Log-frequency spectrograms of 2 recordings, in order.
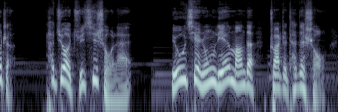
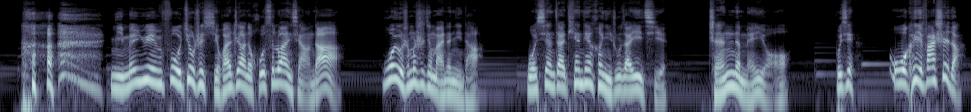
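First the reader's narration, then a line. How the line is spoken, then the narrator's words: Hearty laughter. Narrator (Chinese): 景少云哈哈大笑道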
